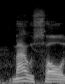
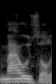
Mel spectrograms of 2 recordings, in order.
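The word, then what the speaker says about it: Mousehole: Um it's a bit like mouse hole in Cormal's pronounced mousel, isn't it?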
